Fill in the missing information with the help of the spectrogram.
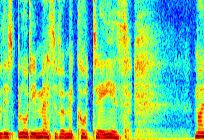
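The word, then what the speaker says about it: Miqo'te: bloody mess of a mikote is my name is and I belong to the alamigan resistance I've been pronouncing me coat mikote incorrectly this whole time I came to Oneida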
